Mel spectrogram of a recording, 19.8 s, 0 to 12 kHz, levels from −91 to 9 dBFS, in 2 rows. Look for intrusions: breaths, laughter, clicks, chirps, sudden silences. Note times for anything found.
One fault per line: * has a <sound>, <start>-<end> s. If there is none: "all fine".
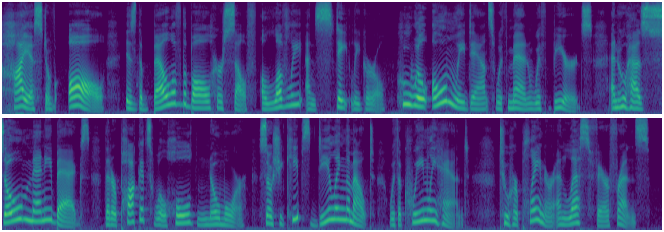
all fine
